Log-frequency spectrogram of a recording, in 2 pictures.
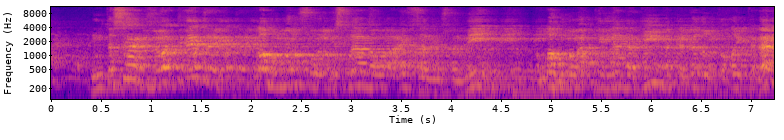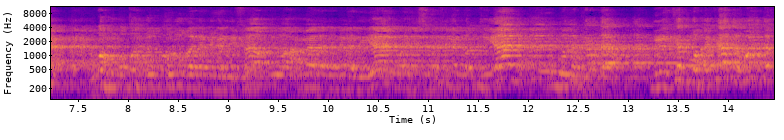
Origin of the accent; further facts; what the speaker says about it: Egypt; اللهم اجعل بلدنا مصر الامن الامانه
